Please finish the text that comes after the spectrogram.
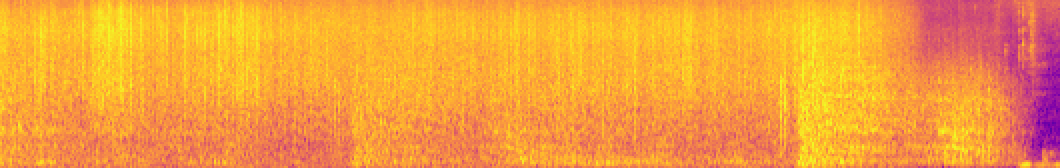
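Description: Steady heavy rain pours down during a night thunderstorm aboard a sailboat off Nova Scotia, with deep thunder rumbling through and a louder crack near the end, no voices.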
